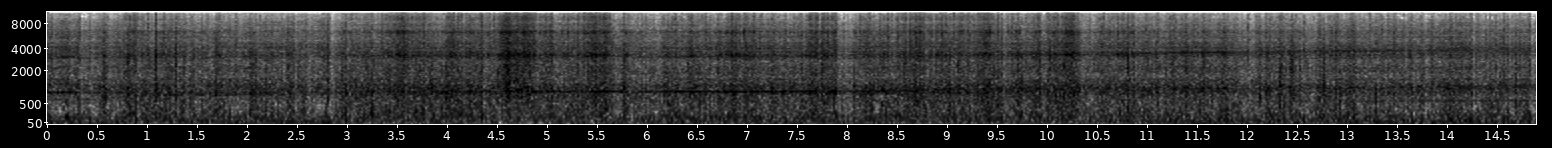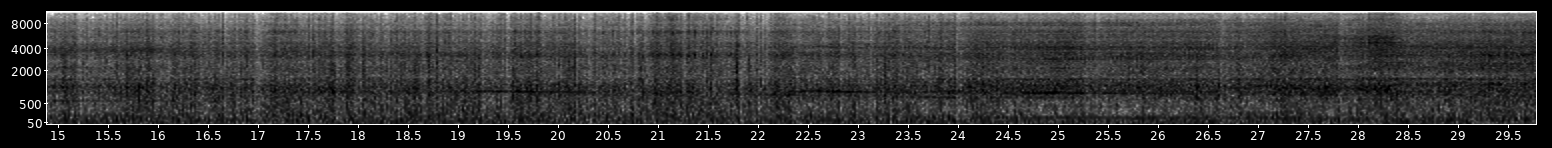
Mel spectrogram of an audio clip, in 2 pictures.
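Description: BMW K75 motorcycle's three-cylinder engine running steadily at road speed, with wind noise on the microphone.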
